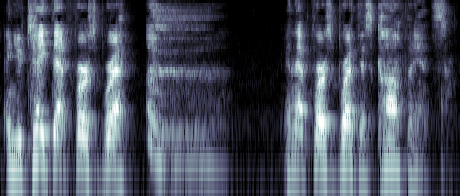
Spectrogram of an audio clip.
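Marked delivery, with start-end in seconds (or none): 1.5-2.1 a quick, quiet drawn-in gasp for air; soft sharp inhale of a revived swimmer; acted gasp. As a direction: gasp like someone just pulled from the water. First breath after resuscitation.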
